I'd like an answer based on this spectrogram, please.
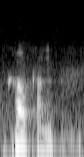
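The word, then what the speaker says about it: kokum: cream with the Calum how did it C cokum that's right we had to look it up because I wanted to say it right cocum cocum letter so this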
